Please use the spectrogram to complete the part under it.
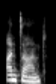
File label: "entente", Indian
